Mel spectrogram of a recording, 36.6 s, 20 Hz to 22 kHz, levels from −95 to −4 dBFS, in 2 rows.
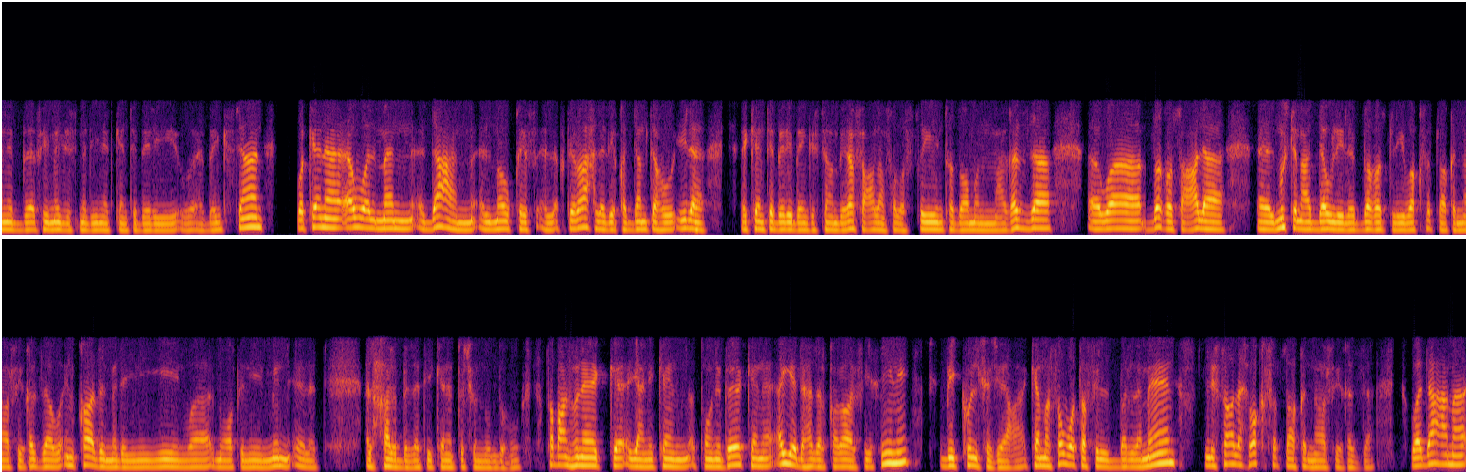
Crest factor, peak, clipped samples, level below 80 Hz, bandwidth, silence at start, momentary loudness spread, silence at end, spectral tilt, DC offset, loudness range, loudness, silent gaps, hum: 16 dB; -4 dBFS; under 0.1%; -72 dBFS; 3.9 kHz; 0 s; 10 LU; 0 s; -13 dB/octave; under 0.1%; 4 LU; -20 LUFS; none; none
